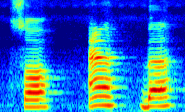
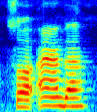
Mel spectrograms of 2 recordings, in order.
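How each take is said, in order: First: The syllables are read slowly. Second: The syllables are read quickly. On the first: "Kita baca pelan-pelan" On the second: "Kalau dipercepat"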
